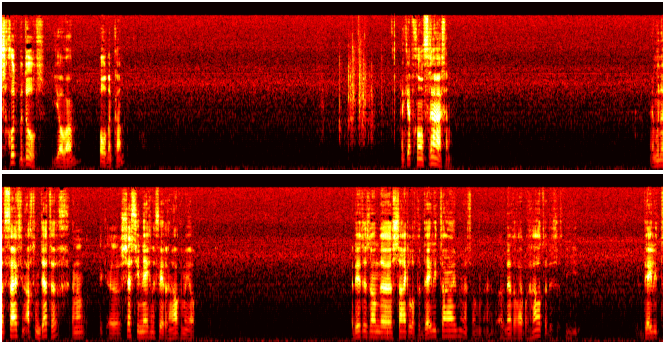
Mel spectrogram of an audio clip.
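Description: A man speaks calmly through a microphone, in bursts with pauses.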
